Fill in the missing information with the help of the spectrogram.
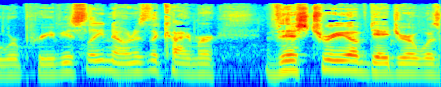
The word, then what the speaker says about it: Chimer: I had a feeling it was Chimer. Confirmed. That's how you say it.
